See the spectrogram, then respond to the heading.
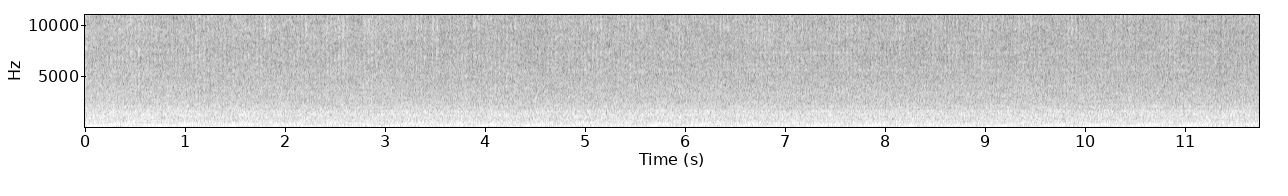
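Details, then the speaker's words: Murray 21-inch mower with a Briggs & Stratton 450 series engine, after cleaning a plastic carburettor that held water: a steady, even drone with only slight hesitation, no longer hunting or sputtering. "Sounds good to me. I had a little hesitation, but it's running a lot better."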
